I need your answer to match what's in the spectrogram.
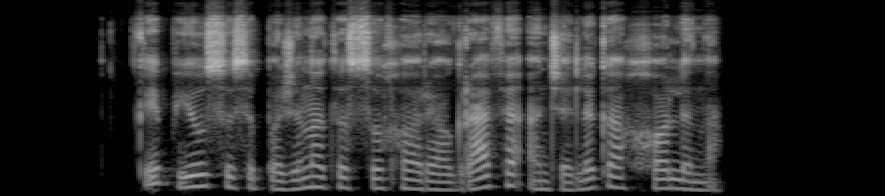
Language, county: Lithuanian, Klaipėda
